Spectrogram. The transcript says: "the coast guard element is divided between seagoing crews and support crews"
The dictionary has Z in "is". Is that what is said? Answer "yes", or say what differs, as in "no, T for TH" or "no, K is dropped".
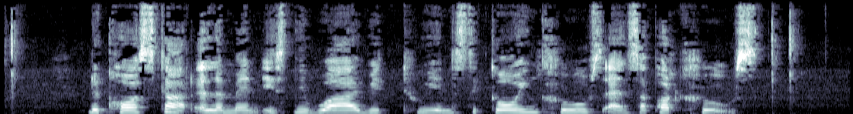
no, S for Z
